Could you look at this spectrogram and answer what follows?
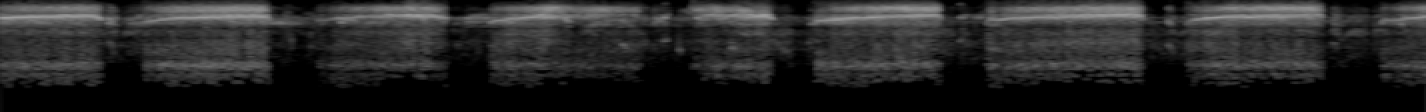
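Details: Swiftlet, claimed as the real sound: rasping high twittering phrases of about a second each, repeated with short gaps, carrying faint whistled tones.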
